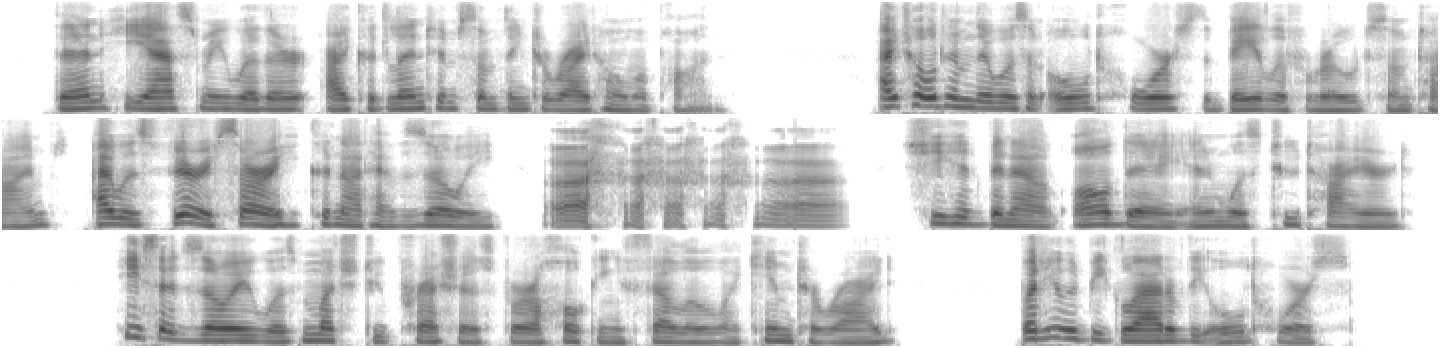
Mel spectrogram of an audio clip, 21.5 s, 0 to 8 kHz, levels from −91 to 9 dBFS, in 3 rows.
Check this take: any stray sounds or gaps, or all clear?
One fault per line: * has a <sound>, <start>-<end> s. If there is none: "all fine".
* has a laugh, 9.9-11.4 s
